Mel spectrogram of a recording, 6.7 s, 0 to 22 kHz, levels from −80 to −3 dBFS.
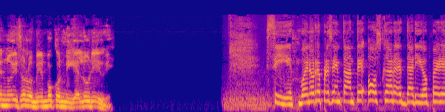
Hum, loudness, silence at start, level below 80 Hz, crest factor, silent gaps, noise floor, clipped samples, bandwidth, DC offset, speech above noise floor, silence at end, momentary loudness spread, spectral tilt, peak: none; -18 LUFS; 0 s; -52 dBFS; 14 dB; none; -63 dBFS; under 0.1%; 13.5 kHz; under 0.1%; 46 dB; 0 s; 8 LU; -4 dB/octave; -4 dBFS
